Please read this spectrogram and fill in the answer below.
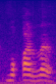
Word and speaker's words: مقرر: اب دیکھیے یہاں تشدید بھی آ گئی، رے 2 بار پڑھی جا رہی ہے اور رے کی شکل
